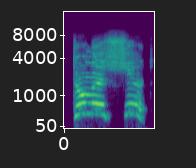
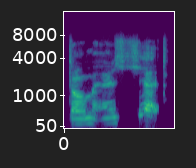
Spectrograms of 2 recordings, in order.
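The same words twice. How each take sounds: First: High-pitched "Dumbass shit"; exasperated repeat. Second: Low, soft "dumbass shit"; muted disparagement. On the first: Comic repeating his verdict on Santi, high exasperation. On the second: Comic mocking what Santi tries, low and dying away. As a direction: let "shit" fade away almost voiceless. First, low take of phrase. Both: Acted.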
